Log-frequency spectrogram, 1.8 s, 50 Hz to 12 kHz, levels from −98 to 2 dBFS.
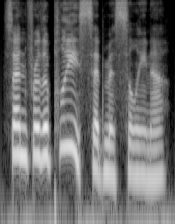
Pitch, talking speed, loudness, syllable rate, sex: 220 Hz, 240 wpm, -18 LUFS, 6.7 syllables/s, female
